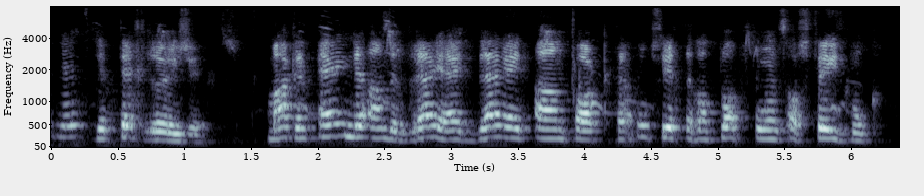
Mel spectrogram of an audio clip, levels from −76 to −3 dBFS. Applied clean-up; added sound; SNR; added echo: neural mask model DeepFilterNet 3.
